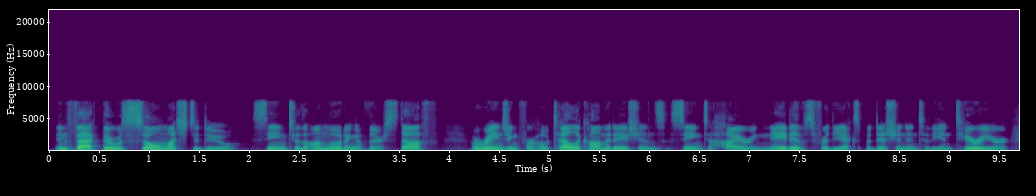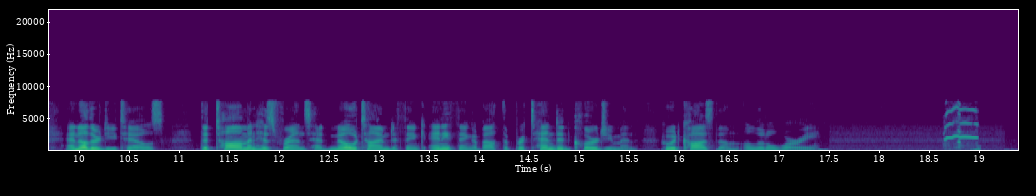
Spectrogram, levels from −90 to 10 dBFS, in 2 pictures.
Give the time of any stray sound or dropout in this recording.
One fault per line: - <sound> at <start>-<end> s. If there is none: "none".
- squeak at 18.6-19.0 s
